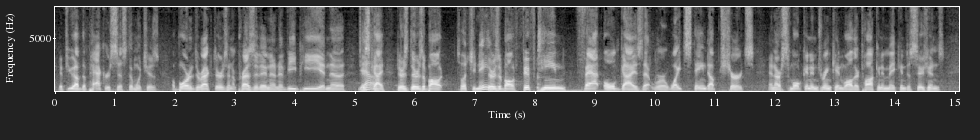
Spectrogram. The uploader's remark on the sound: the owner of O'Briens Pub, Where they actually did the show live from.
